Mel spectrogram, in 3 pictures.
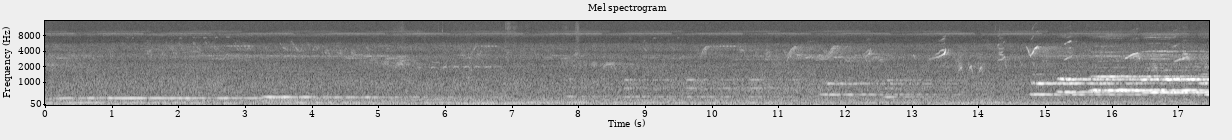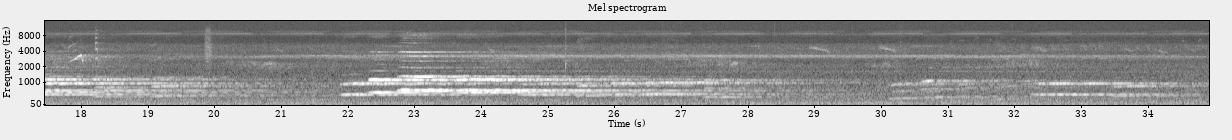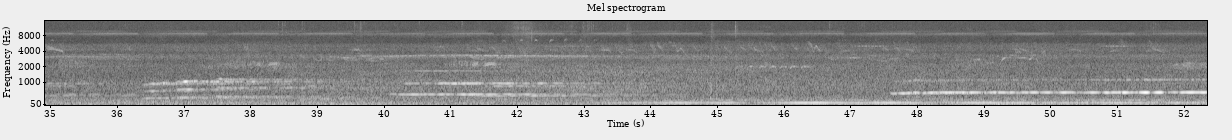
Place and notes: Vocal exercises test
Zoom H2n MS+XY
Nantou County, Taiwan, 18 May 2016, ~07:00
